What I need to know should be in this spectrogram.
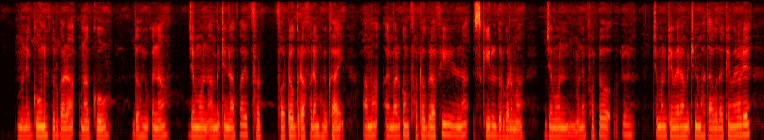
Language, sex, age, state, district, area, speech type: Santali, male, 18-30, West Bengal, Birbhum, rural, spontaneous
